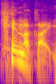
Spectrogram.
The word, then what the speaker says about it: Química: That's called Sociedad Química, even though it's spelled Q U I M I C A, which is a big Chilean materials company with significant lithium exposure.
